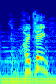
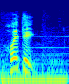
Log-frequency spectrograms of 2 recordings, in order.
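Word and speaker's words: 화이팅: Which is like fighting. Like like fighting but with an H. Yeah. Yeah. Like fighting. It's kind of pronounced with a a H sound. I mean, instead of just saying fighting, yeah, it's fighting.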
